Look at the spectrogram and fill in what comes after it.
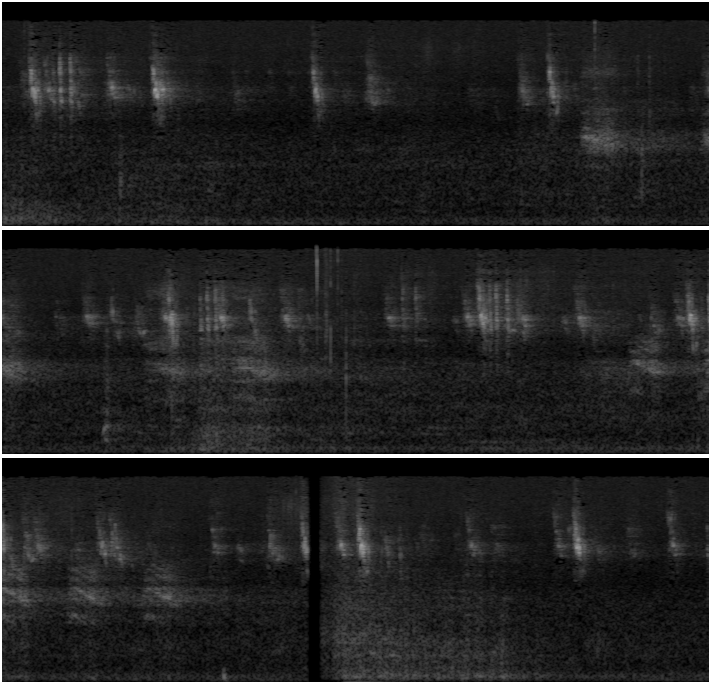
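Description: Small birds chirping: many short, high chirps scattered throughout, with some lower calls in between, over a steady low background noise. The sound cuts out for an instant about seventeen seconds in.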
